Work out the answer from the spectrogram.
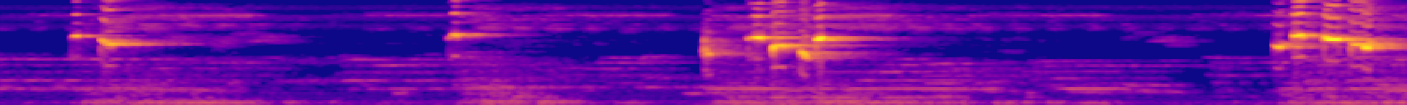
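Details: Morning song of sooty-headed bulbul among surrounding birds: four short phrases of liquid, warbling whistled notes, the middle and last ones richer, separated by quiet pauses of about two seconds.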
